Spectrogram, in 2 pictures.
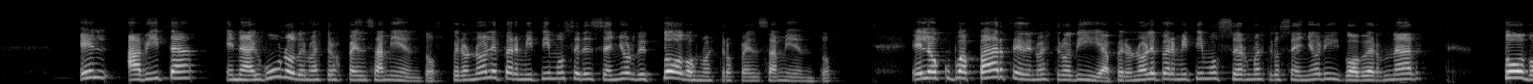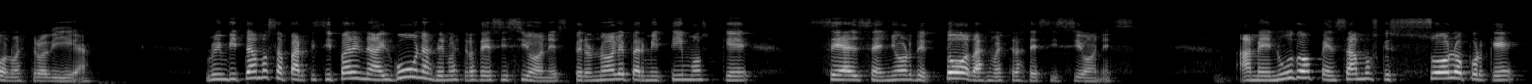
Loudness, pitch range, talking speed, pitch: -24 LUFS, 200-270 Hz, 125 wpm, 225 Hz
